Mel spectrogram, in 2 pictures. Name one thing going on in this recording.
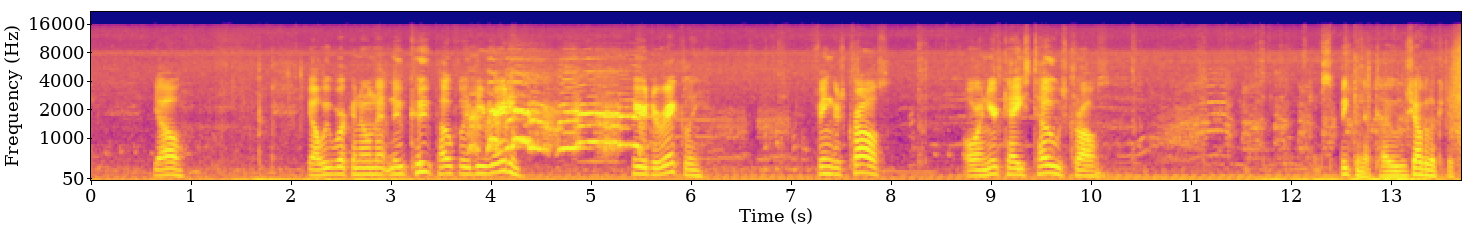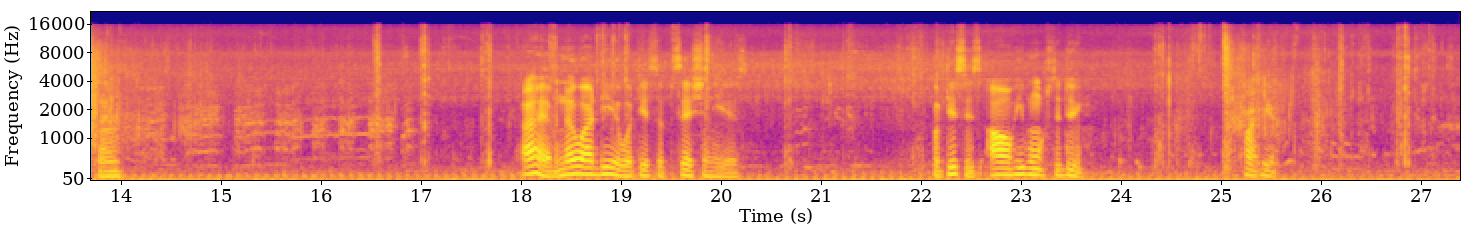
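Chickens cluck and squawk close by.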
